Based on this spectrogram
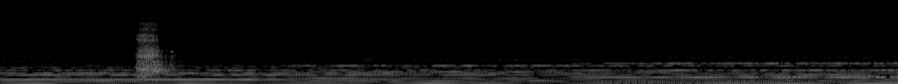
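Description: A single quick, deep breath in during a guided relaxation exercise. It is a short, airy intake, faint against a steady low droning music bed that continues throughout.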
